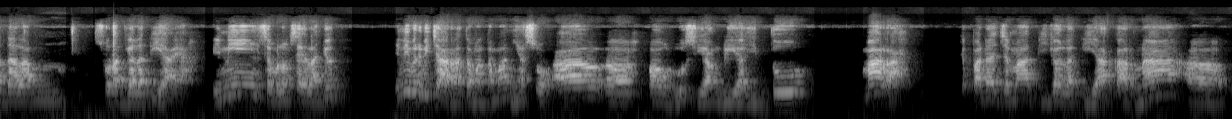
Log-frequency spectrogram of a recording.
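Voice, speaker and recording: A man preaches to a group over a video call, firing rhetorical questions at them and pausing for amens. His voice is sharp and bright, and it sounds picked up from a distance by the call's mic. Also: a little high. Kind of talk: online Bible teaching.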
